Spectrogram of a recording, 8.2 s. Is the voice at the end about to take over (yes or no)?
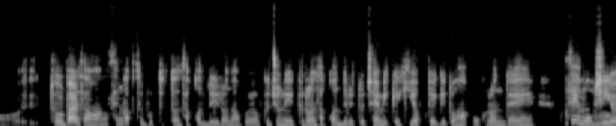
no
